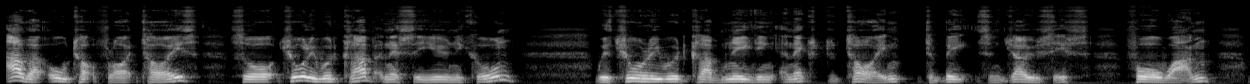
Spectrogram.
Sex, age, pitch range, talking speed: male, 60-79, 105-150 Hz, 105 wpm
